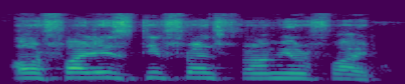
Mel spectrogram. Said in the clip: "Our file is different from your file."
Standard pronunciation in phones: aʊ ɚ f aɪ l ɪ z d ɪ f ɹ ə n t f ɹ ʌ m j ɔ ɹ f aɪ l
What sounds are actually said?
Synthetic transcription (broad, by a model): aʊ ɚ f aɪ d ɪ z d ɪ f ɹ ə n t f ɹ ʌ m j ɔ ɹ f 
